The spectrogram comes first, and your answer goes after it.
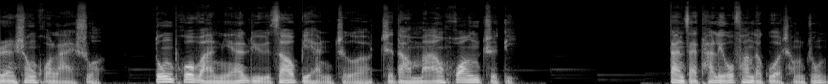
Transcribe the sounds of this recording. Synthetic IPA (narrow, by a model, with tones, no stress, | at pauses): ɻə˧˥nʂɤ˥ŋxwɔ˧˥la˧˥ɪʂwɔ̰˥ | t̪ʊ˥ŋpʰwɔ˥wa˨˩nnjɛ˧˥nly˨˩t͡sɑ˥ʊpjɛ̰˨˩nʈ͡ʂɤ̰˧˥ʈ͡ʂɻ̩˨˩t̪ɑ˥˩ʊma˧˥nxwɑ˥ŋʈ͡ʂɻ̩˥t̪i˥˩ | t̪a˥˧nt͡sa˥˩ɪt̪ʰa˥ljo˧˥ʊfɑ˥˩ŋd̪ə˩kwɔ̰˥˩ʈ͡ʂʰɤ˧˥ŋʈ͡ʂʊ˥ŋ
